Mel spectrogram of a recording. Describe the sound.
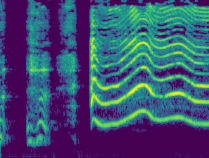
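A voice imitates a newborn baby's cry: a few short broken vocal sounds, then a long, loud, wavering wail.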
